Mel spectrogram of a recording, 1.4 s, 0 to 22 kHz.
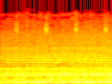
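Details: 8 kW 12 V diesel air heater installed in a Bayliner 2455 Ciera boat, running: steady low rumble and fan rush with faint fuel-pump ticks; gap insulated; normal running.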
